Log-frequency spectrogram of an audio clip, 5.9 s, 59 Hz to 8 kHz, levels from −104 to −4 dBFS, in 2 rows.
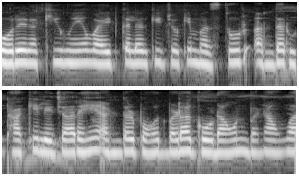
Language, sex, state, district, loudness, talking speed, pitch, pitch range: Hindi, female, Chandigarh, Chandigarh, -19 LUFS, 235 wpm, 225 Hz, 215-235 Hz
